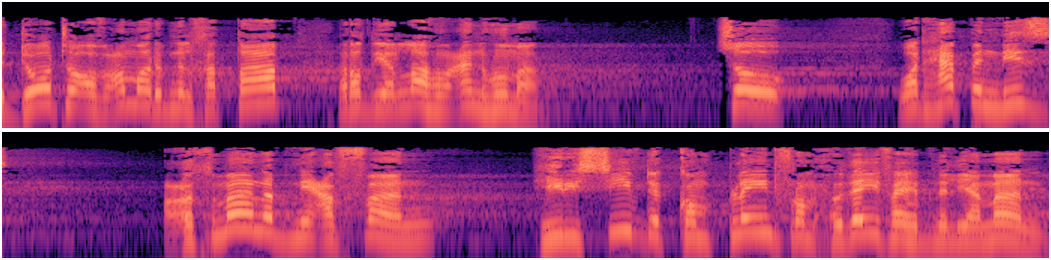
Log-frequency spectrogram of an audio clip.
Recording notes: Delivered at Tuanku Mizan Zainal Abidin Musjid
